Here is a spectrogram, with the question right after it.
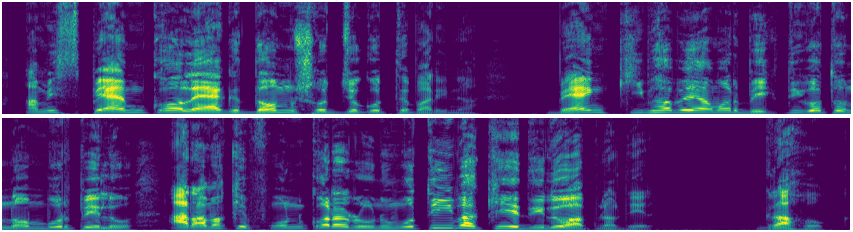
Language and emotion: Bengali, angry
